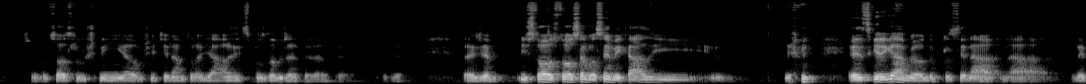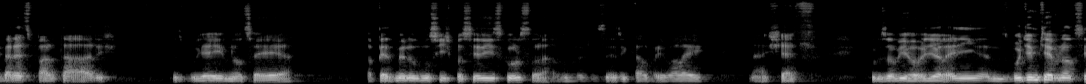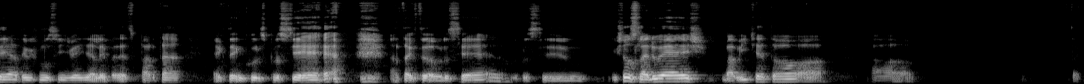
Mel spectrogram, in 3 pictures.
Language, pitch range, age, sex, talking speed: Czech, 90-115 Hz, 50-69, male, 145 wpm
